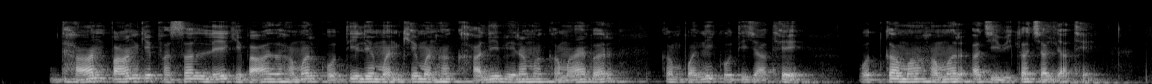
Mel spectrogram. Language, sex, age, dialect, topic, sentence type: Chhattisgarhi, male, 18-24, Western/Budati/Khatahi, agriculture, statement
